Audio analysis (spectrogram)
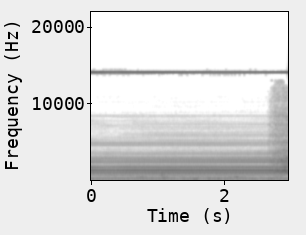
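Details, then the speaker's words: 1980 Philips black-and-white TV with no sound and no picture: a steady mains-like hum with a fixed high tone at maximum volume, unchanged when volume is raised. Probably a power-supply fault, not confirmed. "esse ruin é ruin provavelmente de fonte tá porque você aumenta o volume aqui ele não aumenta junto tá é só o ruído ele é constante"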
